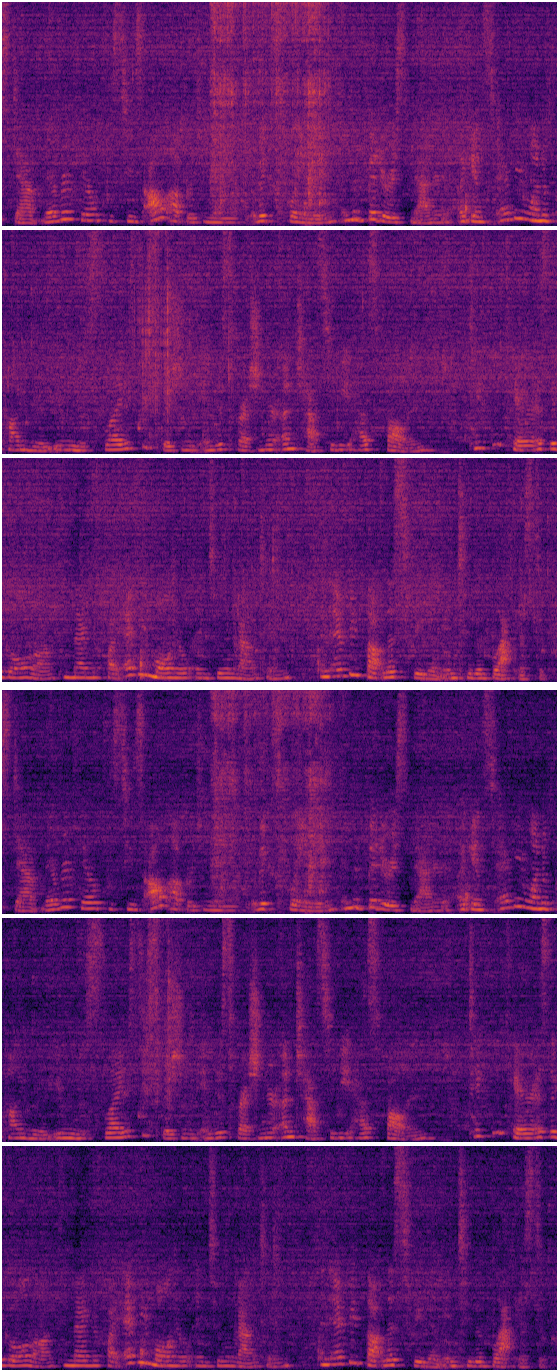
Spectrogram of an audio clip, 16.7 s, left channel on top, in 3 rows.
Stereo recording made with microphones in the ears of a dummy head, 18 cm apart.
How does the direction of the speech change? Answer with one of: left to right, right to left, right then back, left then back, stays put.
right then back.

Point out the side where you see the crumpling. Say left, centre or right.
left.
